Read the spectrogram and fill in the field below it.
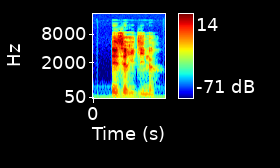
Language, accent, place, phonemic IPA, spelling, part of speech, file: French, France, Lyon, /e.ze.ʁi.din/, éséridine, noun, LL-Q150 (fra)-éséridine.wav
- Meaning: eseridine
